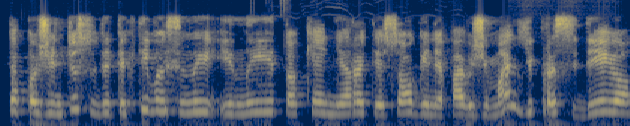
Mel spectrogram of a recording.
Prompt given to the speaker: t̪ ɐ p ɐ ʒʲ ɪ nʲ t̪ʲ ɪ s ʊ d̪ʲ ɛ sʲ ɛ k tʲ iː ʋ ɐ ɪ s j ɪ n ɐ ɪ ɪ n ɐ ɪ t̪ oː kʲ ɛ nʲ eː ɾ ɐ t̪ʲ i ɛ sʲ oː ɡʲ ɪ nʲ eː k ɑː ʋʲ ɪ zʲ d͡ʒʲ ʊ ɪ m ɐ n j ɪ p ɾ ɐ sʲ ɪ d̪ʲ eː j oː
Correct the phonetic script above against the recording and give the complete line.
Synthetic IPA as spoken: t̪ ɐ p ɐ ʒʲ ɪ nʲ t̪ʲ ɪ s ʊ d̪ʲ ɛ tʲ ɛ k tʲ iː ʋ ɐ ɪ s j ɪ n ɐ ɪ ɪ n ɐ ɪ t̪ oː kʲ ɛ nʲ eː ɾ ɐ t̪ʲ i ɛ sʲ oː ɡʲ ɪ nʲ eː p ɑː ʋʲ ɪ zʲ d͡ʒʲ ʊ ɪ m ɐ n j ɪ p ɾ ɐ sʲ ɪ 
